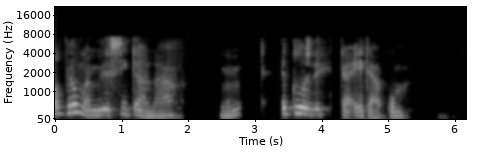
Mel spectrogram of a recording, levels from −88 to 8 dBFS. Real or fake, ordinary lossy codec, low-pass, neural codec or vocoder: fake; MP3, 32 kbps; 7.2 kHz; codec, 16 kHz, 1 kbps, X-Codec, HuBERT features, trained on balanced general audio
